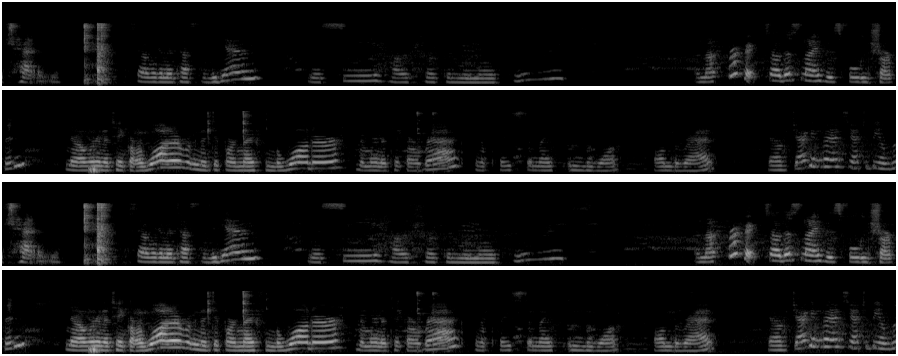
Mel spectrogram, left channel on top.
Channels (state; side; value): quieter; left; 4.5 dB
